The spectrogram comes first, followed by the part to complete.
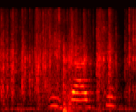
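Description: A plastic bread bag crinkling as it is handled, with a child's voice briefly over it.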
